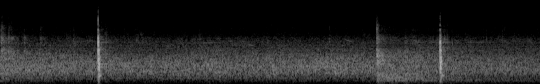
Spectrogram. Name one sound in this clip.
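A basketball thuds sharply on hard ground.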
